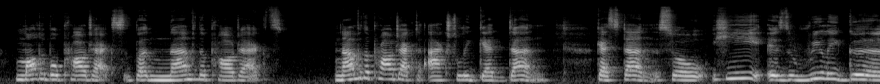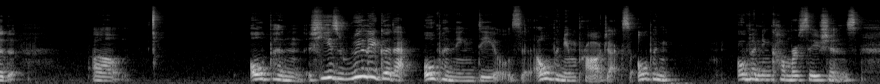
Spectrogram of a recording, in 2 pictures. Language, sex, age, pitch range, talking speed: English, female, 20-39, 195-245 Hz, 115 wpm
